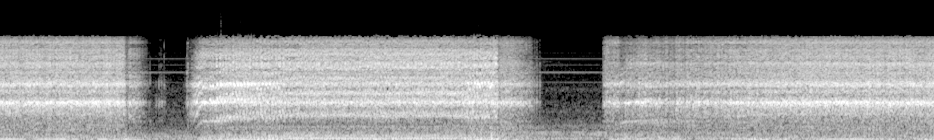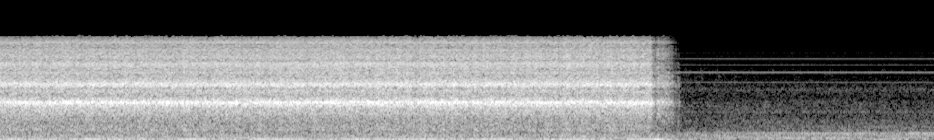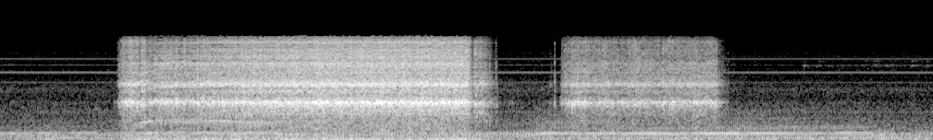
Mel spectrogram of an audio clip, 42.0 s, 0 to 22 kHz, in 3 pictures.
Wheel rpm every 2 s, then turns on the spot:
150, 80, 160, 140, 50, 160, 160, 160, 160, 160, 160, 140, 10, 0, 10, 140, 160, 90, 10, 10, 0.
36-40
